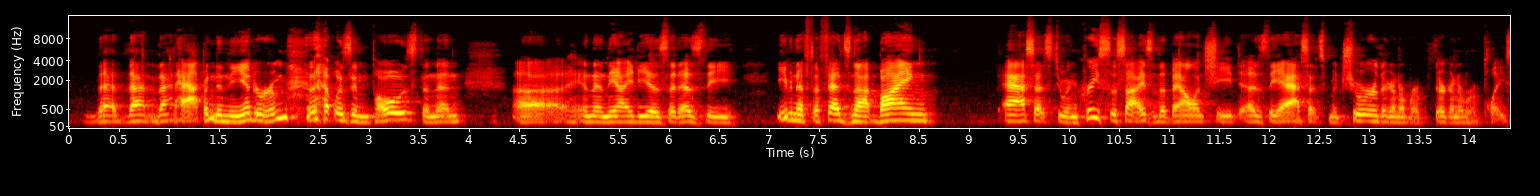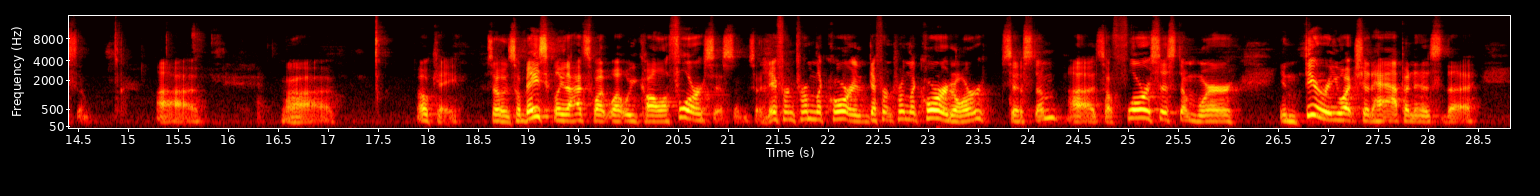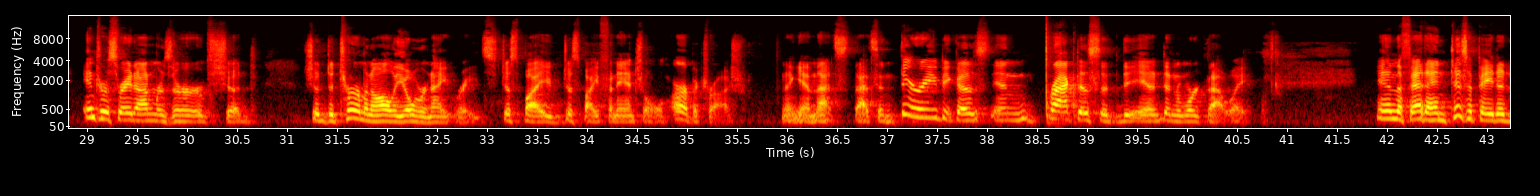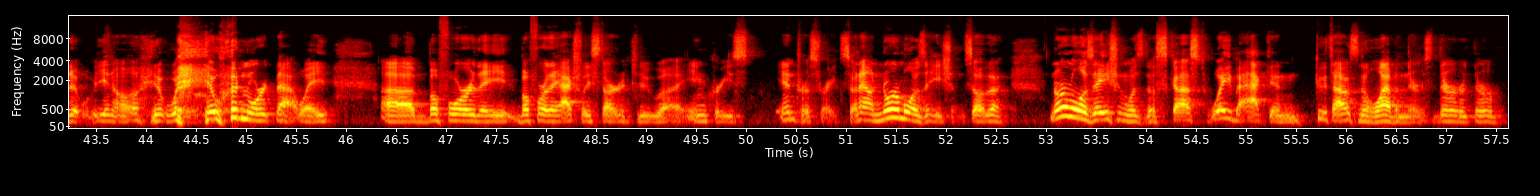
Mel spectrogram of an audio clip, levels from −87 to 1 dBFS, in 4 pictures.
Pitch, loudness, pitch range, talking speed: 170 Hz, -26 LUFS, 150-210 Hz, 165 wpm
